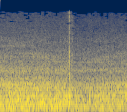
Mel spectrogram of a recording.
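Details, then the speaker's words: SUV, just after dead battery replaced with new AC Delco battery: blower fan keeps running on high with engine off and display off, can't be switched off; owner suspects BCM failure, no code read. "but the fan is on and it's blowing air out here and the display i couldn't i couldn't make it stop i just could not make it stop"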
